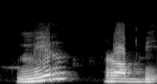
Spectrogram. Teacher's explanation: মিলিয়ে পড়তে হবে আর এটি গুন্না ছাড়া শুধু মিলায় পড়তে হবে নুন সাকিনের পরে তাজিম যুক্ত রম এসেছে তাহলে শুধু মিলায় পড়তে হবে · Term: বেলা গুন্না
